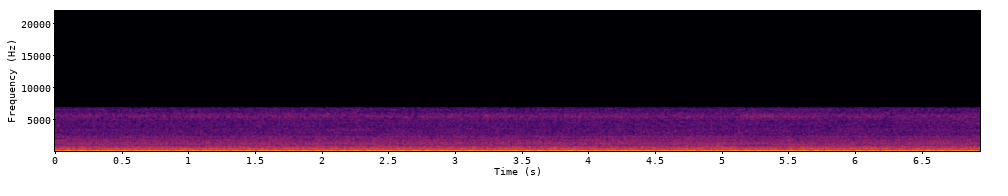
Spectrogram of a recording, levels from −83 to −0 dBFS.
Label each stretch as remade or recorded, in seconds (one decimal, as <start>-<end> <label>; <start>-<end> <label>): 0.0-2.0 recorded; 2.0-2.5 remade; 2.5-4.3 recorded; 4.3-6.9 remade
